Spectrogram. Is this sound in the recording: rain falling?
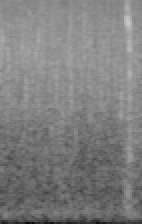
yes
